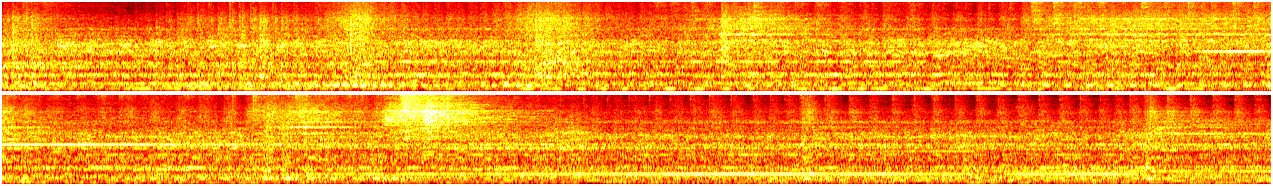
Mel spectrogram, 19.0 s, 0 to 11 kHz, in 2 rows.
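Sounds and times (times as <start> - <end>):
drum kit: 0.0 - 19.0
electric guitar: 0.0 - 19.0
rock band playing: 0.0 - 19.0.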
